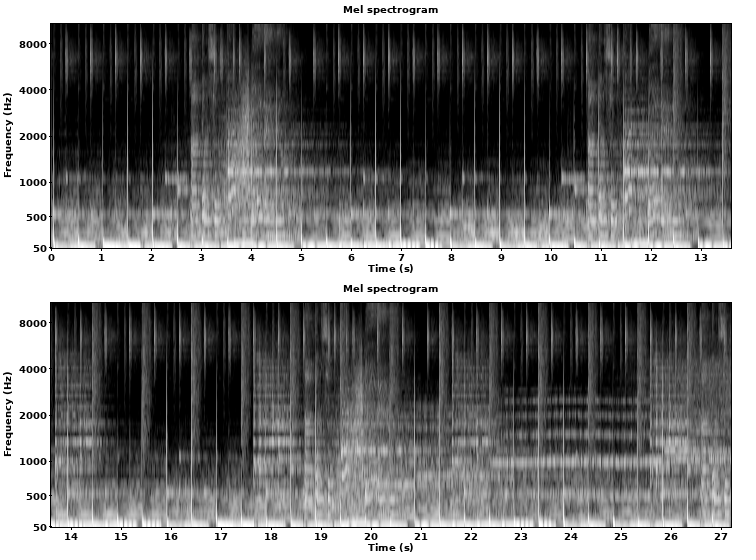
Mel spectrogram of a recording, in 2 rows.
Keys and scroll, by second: 3.4 space, 12.6 ctrl+t, 17.6 Return.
